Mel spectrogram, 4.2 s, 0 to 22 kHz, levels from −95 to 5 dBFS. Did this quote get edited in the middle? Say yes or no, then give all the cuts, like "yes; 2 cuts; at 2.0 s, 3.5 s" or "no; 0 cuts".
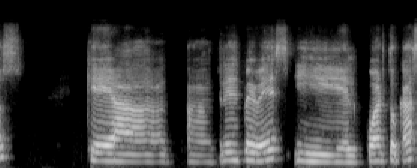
no; 0 cuts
